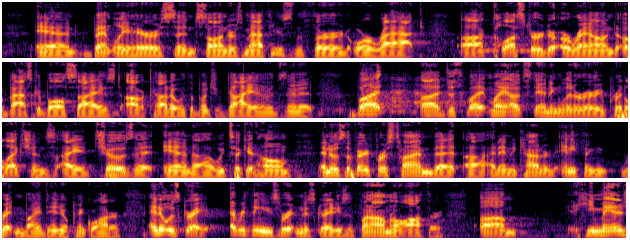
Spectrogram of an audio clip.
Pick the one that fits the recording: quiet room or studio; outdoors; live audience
live audience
